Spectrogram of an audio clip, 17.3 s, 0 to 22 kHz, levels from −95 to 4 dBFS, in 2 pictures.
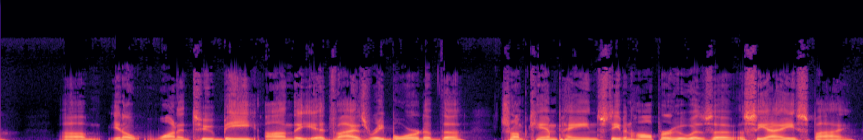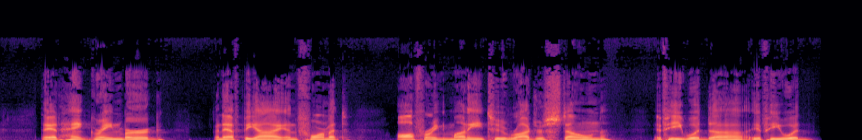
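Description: No technical faults can be heard in this speech recording, and the level eases out smoothly over its final moments as an editor's fade-out would, with no click or hard edge at the close.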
